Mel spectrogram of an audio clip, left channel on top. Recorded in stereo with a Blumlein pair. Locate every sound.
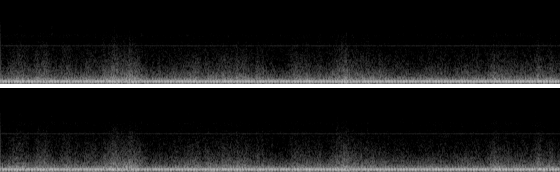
0.0 s an engine running: straight ahead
